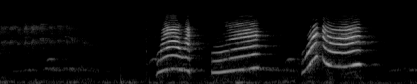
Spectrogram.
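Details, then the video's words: Indian ringneck parrot kept as a pet, talking; three loud, harmonic, rising-and-falling squawking calls, each about half a second long, preceded by quieter vocal sounds. "Talking Parrot"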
